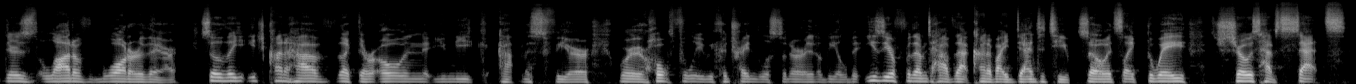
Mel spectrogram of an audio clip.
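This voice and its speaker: A man with a mid-pitched voice talks as a creative guest on a podcast. He explains things in a casual, conversational way. The recording is very dry. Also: fairly even intonation, normal speed, few pauses, dry recording. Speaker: audio drama creator and guest. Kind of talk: casual behind-the-scenes podcast discussion.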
